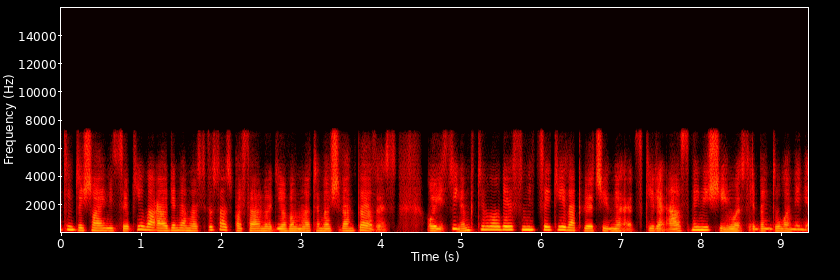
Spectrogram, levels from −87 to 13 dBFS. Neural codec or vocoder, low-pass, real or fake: codec, 16 kHz, 0.5 kbps, FreqCodec, smaller model; 7.2 kHz; fake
